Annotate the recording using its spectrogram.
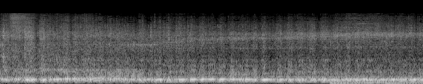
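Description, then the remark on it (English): Several Indy Next by Firestone race car engines start and roar loudly and continuously at Iowa Speedway, round eight of the 2023 championship, a dense droning blend whose pitch wavers slightly as they rev, with no voices over it. “Drivers, start your engines!”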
